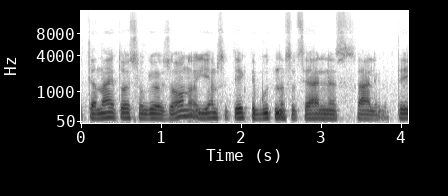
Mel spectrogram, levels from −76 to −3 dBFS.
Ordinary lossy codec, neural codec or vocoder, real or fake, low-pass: Opus, 16 kbps; none; real; 14.4 kHz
